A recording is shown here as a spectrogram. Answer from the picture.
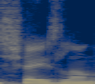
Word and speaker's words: chaise longue: So when they're saying on the chaise longue, on the chaise longue, on the chaise longue, all day long on the chaise longue, long, of course, rhymes with long because it sounds exactly the same.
